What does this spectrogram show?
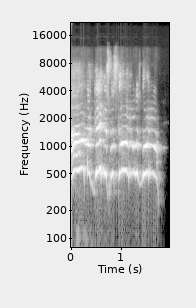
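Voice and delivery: shrill, very high-pitched, loud screaming cry. Retelling a wife's reaction when her husband collapses: imitating a screaming wife. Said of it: "Wife screaming".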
